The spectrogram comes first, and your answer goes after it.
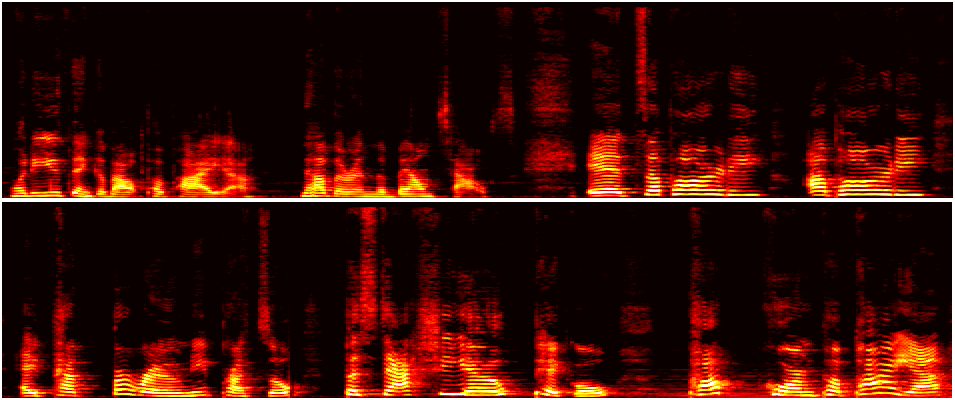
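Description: A read-aloud host with a high-pitched, slightly bright voice reads a children's picture book expressively. She uses sing-song refrains and asks her young listeners little questions along the way.

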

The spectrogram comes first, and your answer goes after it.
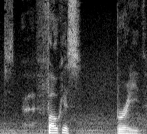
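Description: An actor playing a steady, concerned American late-night radio DJ in a video game, measured, sober and reassuring. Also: male voice, medium pitch, a little hiss or hum, natural voice. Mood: steadying, urgent.

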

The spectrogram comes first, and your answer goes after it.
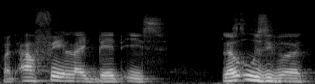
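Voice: medium pitch, measured pace, dark tone. A music reaction streamer giving casual, profane commentary, thinking aloud and often unsure of themself.

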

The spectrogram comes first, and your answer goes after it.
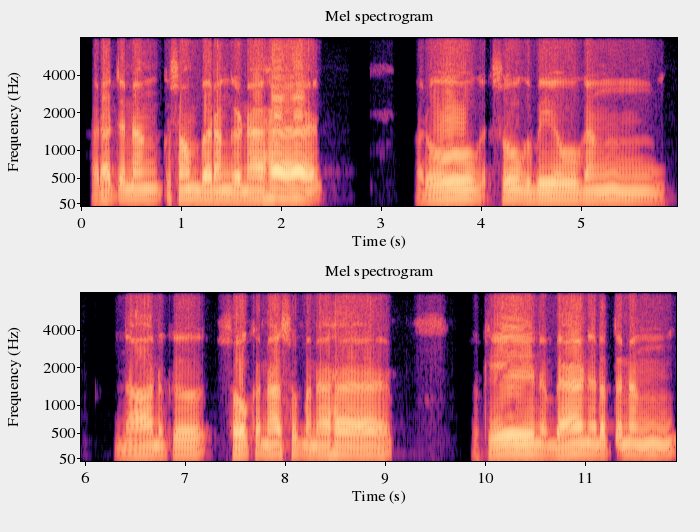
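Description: A man reciting verses in a slow, measured chanting cadence, pausing to add quieter notes on how the words are pronounced. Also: medium pitch, clean tone, no echo. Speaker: scripture reciter.

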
